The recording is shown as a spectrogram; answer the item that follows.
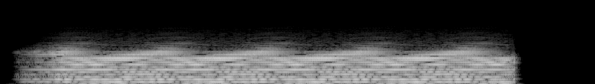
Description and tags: magnetic field 2
SFX suitable for vintage Sci Fi stuff.
Based on frequency modulation.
